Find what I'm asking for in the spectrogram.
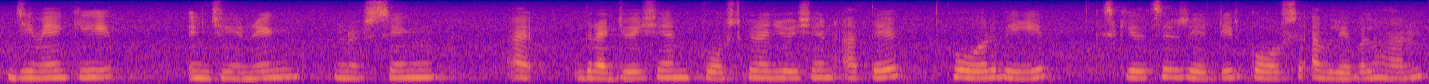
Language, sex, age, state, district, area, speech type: Punjabi, female, 18-30, Punjab, Pathankot, urban, spontaneous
